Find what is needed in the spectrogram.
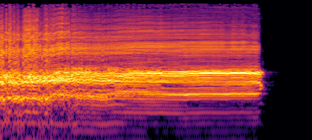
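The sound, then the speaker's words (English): A small four-rotor quadcopter drone whines loudly, its rotors spinning at full speed to make a dense, steady, buzzing drone rich in harsh overtones, which then cuts off abruptly near the end. “They're nothing but motors on a shitty fucking... It's four fucking helicopter rotors spinning as fast as they can,”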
